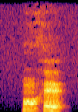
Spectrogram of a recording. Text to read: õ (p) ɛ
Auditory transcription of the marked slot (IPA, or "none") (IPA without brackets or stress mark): h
